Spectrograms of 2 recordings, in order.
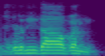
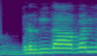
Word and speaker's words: Vrindavan: While telling also Brindavan or Vrindavan, there my question I'm confusing actually. Both are same, no problem.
